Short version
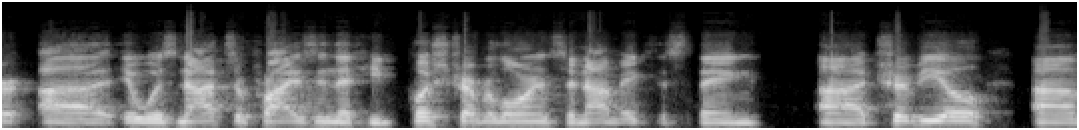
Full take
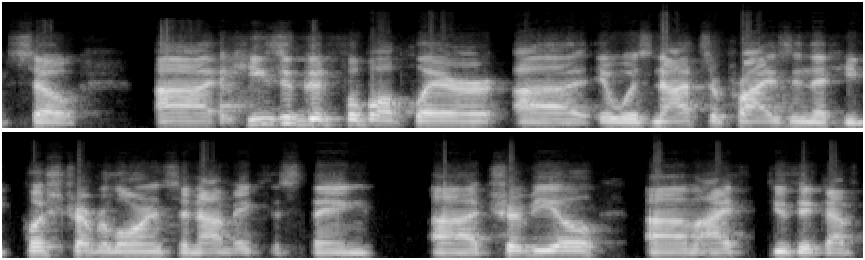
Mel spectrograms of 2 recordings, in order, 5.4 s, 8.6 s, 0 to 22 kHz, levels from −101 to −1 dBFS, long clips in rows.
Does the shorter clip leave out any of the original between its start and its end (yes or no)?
no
